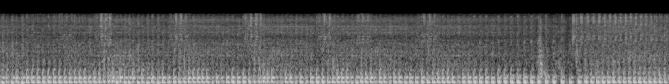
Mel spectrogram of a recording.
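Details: Honda TRX250 ATV single-cylinder after diesel-contaminated fuel was dumped and fuel fed from a bottle, choke on: steady idle thump with only slight unevenness, keeps running on its own; normal idle.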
